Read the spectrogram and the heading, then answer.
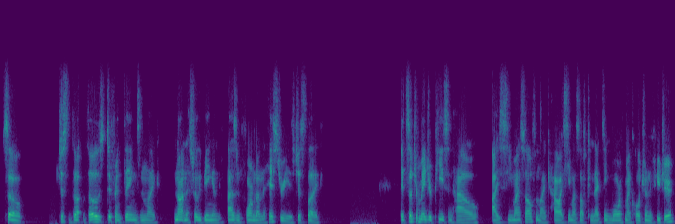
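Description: A young American man, a college student, speaking thoughtfully in casual conversation, halting often with "like". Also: fairly low pitch, steady tone, fairly bright tone, dull audio. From United States. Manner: thoughtful, halting, frequent likes.

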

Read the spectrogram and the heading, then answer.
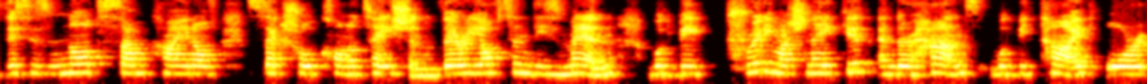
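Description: Polish woman explaining stuff, kinda high voice, roomy echo, sounds far from the mic. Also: a bit bright. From Poland. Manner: repeats words, earnest explaining. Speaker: guest. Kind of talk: casual interview talk.

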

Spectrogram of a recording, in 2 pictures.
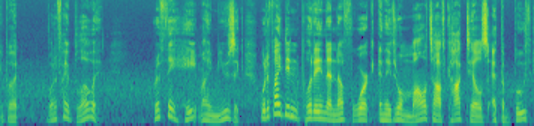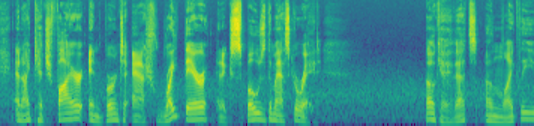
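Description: A man's voice: medium pitch, a bit bright, a little hiss or hum. An actor playing an anxious, wisecracking vampire DJ, telling his story in casual slang for an audio drama. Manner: casual, slangy, self-doubting. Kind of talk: first-person audio drama narration and dialogue.

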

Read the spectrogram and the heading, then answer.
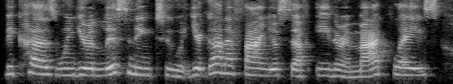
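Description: A woman's voice: medium pitch, normal speed, pushed and bright. A woman guest on an interview podcast, talking earnestly and animatedly about her life and work as a storyteller. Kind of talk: casual interview talk.

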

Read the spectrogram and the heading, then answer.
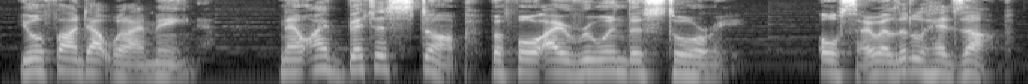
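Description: Male podcast host, slightly higher-pitched, theatrical and chatty, scripted intro, light music bed. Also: a little mellow.

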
